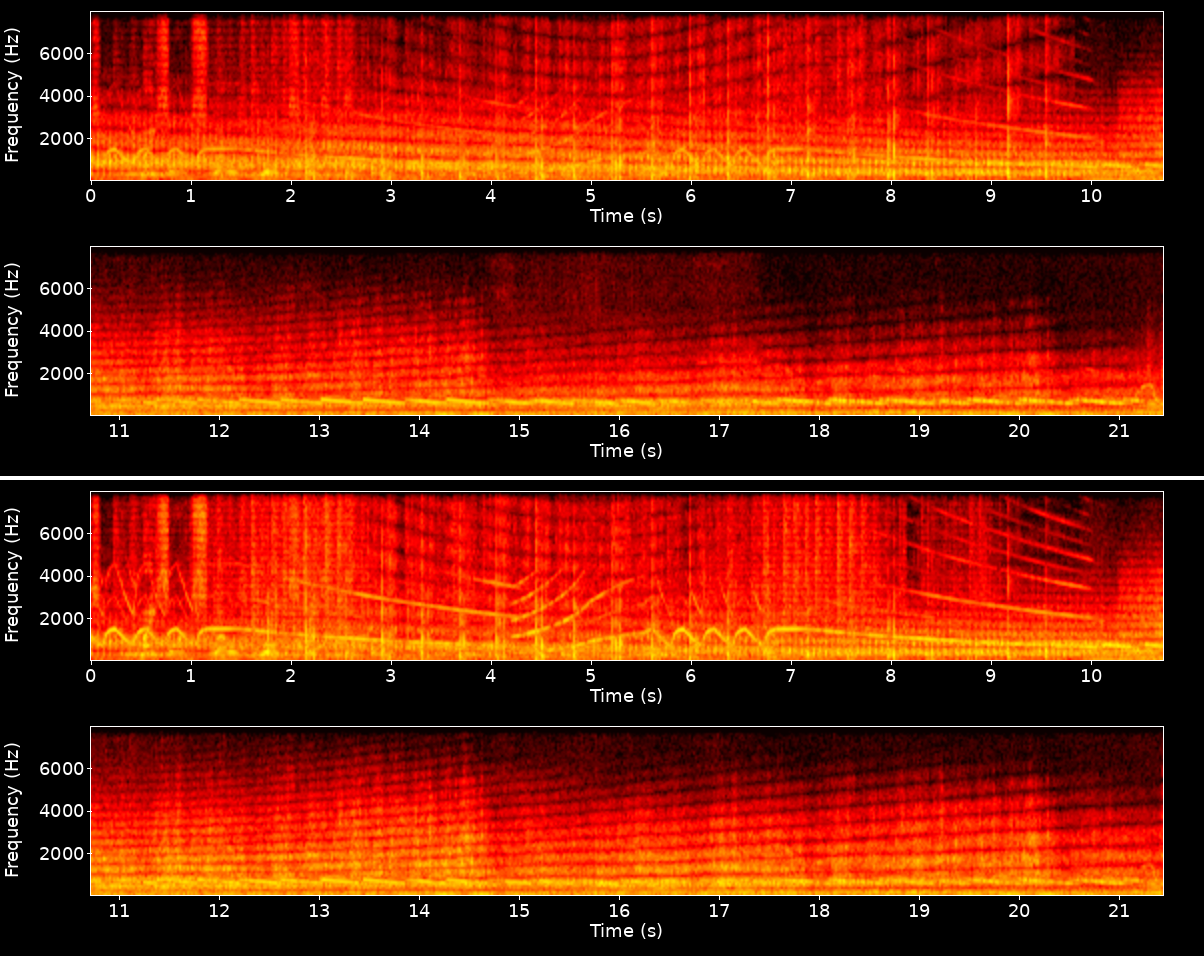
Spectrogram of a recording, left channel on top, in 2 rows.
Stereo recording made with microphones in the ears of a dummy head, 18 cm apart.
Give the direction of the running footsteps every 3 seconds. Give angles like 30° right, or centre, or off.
60° right, 30° right, 30° left, 50° left, off, off, off.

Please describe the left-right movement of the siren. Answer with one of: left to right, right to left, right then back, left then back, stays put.
right to left.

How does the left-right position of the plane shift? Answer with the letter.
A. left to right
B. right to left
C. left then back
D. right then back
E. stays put
A.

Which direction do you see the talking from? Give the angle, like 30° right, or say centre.
40° right.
